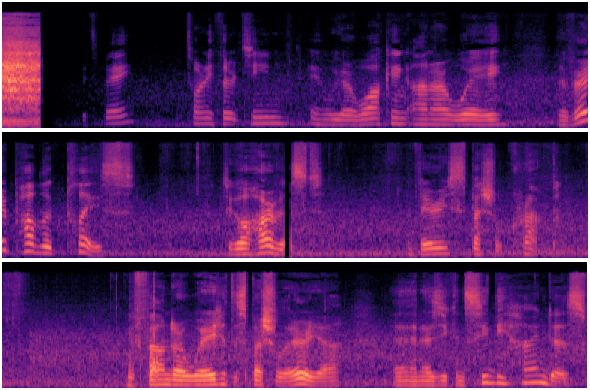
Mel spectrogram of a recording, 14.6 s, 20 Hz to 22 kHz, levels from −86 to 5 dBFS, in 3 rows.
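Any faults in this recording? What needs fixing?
Bluetooth stall at 7.23 to 7.29 s: the sound drops to about 61 ms of silence, then resumes, likely because delayed packets left the headphone buffer empty.

Block size mismatch (padded) from 9.54 to 11.07 s: shorter blocks are zero-filled to fit reads that point to 512-sample blocks, producing a 93.8 Hz buzz and playback at 0.938 speed.

To prevent these, reduce wireless interference or enlarge the receive buffer, and make each processing stage write the same block size the next one reads.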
